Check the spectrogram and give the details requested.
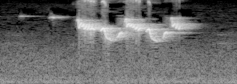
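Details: Melodious song of the Sunda blue robin, a Javan and Sumatran endemic, recorded for training songbirds: faint thin notes, then a rich phrase of three or four quick slurred whistles with swoops up and down, over a second long.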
